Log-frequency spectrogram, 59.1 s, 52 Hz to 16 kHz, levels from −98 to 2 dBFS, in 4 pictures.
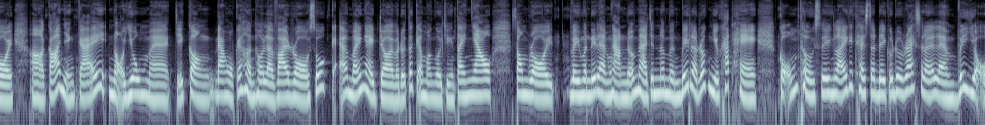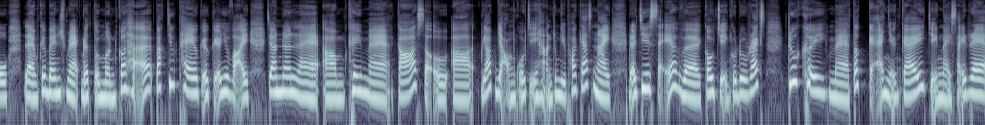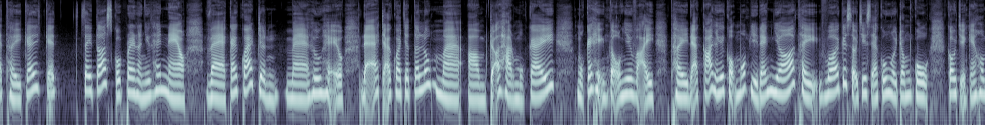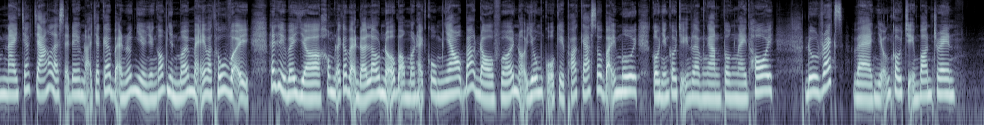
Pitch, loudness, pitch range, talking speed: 205 Hz, -16 LUFS, 180-235 Hz, 240 wpm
